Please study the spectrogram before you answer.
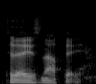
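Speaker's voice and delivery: usual speaking voice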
